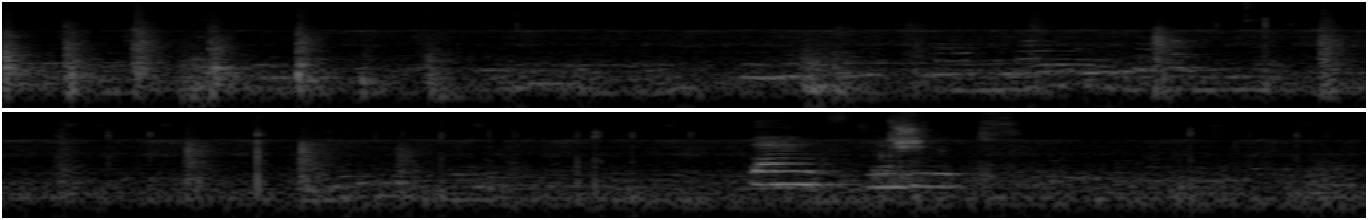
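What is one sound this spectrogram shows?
A song plays through a small phone speaker.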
